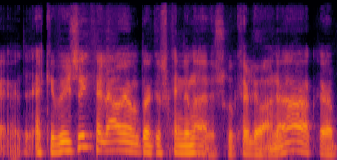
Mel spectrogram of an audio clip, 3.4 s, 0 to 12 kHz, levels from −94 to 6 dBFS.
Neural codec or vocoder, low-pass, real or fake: codec, 44.1 kHz, 2.6 kbps, DAC; 10.8 kHz; fake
